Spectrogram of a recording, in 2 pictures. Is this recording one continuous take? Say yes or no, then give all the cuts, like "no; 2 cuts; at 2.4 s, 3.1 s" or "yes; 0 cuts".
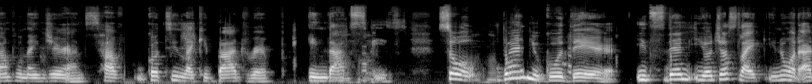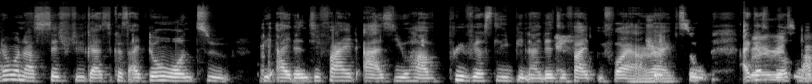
yes; 0 cuts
